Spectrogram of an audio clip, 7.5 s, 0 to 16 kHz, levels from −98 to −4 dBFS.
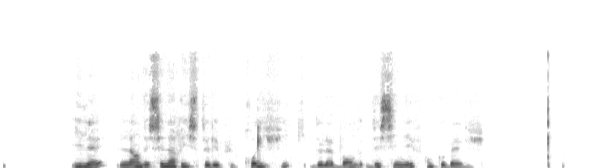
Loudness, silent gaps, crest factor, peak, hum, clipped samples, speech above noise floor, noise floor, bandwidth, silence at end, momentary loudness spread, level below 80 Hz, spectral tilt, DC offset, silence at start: -42 LUFS; 1.36-1.46 s, 2.98-3.05 s, 3.66-3.73 s, 3.83-3.88 s; 18 dB; -24 dBFS; none; under 0.1%; over 49 dB; under -90 dBFS; 11 kHz; 1.75 s; 16 LU; -88 dBFS; -5 dB/octave; under 0.1%; 0.9 s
